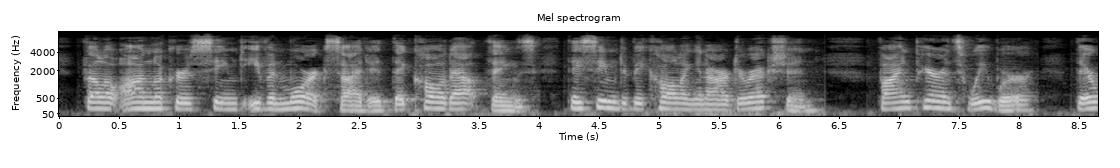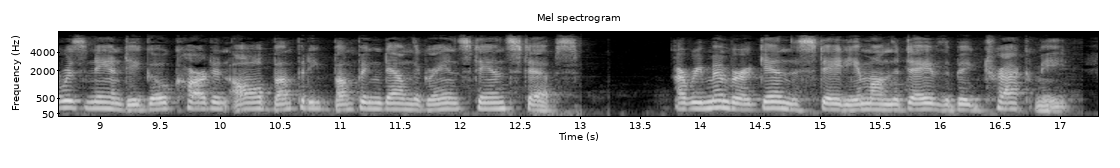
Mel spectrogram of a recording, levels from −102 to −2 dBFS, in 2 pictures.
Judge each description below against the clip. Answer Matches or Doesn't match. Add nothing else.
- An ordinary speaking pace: Matches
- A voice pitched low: Doesn't match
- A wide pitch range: Doesn't match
